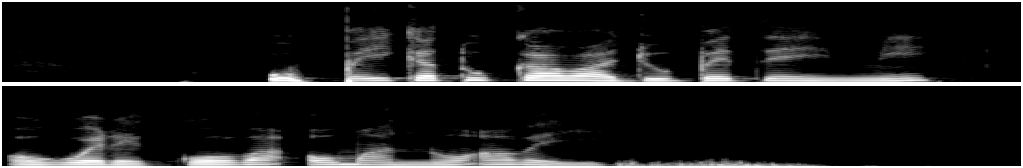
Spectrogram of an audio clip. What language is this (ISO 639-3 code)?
grn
